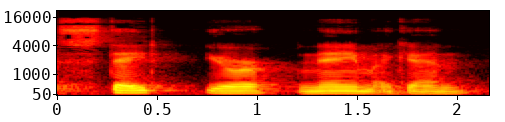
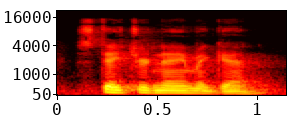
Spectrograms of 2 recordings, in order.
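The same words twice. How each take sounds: First: Slow, every word hammered, STATE stretched long; slow, emphatic repeat. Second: Loud, clipped command to the prisoner; stern order. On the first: Soldier repeats his order to Bassam, slow and hammered. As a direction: spell it out like he's stupid. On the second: Soldier orders Bassam to repeat his name, loudly. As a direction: bark the order at him. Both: Acted. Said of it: "I said".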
